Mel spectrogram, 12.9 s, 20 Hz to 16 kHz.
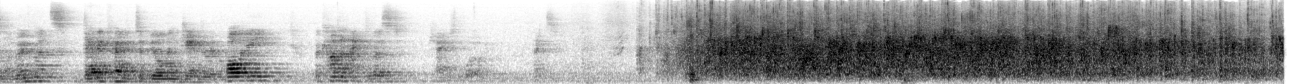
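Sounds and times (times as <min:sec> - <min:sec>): audience applauding: 0:06.4 - 0:12.9.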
